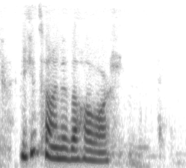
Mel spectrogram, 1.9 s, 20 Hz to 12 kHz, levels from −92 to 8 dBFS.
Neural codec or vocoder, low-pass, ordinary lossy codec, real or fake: none; 10.8 kHz; Opus, 24 kbps; real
